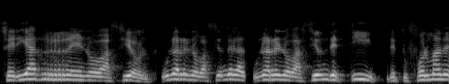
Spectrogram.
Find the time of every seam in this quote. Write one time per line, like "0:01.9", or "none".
0:01.6
0:02.4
